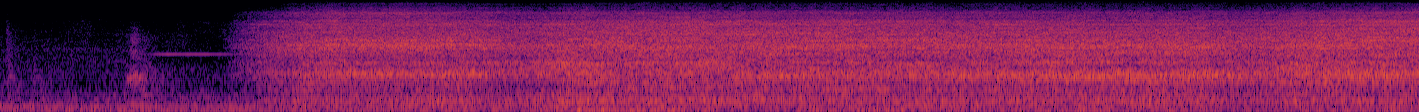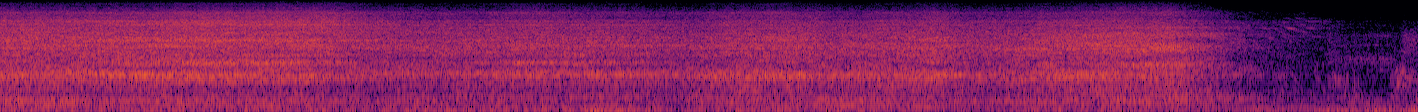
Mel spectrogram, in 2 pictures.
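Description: Handheld hair dryer blowing: switched on about a second in, it runs as a loud, steady rush of air, then cuts off about a second before the end.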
